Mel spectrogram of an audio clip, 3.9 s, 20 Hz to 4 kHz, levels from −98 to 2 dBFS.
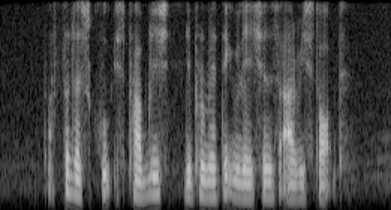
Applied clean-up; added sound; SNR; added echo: none; none; none; none.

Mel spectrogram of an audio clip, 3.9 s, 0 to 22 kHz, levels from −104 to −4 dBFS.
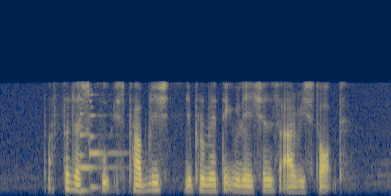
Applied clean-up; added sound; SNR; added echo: none; Alarm; 10 dB; none.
